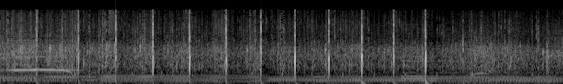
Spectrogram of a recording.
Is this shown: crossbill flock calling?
no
